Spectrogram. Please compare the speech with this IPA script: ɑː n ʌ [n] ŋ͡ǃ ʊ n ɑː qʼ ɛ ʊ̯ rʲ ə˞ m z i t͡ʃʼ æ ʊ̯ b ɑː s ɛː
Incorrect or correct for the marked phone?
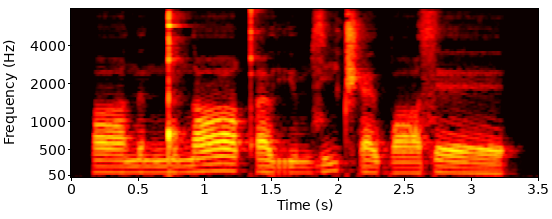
correct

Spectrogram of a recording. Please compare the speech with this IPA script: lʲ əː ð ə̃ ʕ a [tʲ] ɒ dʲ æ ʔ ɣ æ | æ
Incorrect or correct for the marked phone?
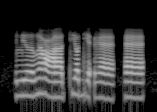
correct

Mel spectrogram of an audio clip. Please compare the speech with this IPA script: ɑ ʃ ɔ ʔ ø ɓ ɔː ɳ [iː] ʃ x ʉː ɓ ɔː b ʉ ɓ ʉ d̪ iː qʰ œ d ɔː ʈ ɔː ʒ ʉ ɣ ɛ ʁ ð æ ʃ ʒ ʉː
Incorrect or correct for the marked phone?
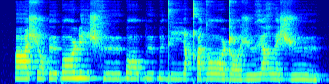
correct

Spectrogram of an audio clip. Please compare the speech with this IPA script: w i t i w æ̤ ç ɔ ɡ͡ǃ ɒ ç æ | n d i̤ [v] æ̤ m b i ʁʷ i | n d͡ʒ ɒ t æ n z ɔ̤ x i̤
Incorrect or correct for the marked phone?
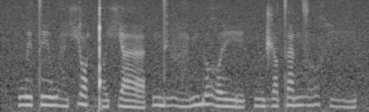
correct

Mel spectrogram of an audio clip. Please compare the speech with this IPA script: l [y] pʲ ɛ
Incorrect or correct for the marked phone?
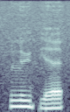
correct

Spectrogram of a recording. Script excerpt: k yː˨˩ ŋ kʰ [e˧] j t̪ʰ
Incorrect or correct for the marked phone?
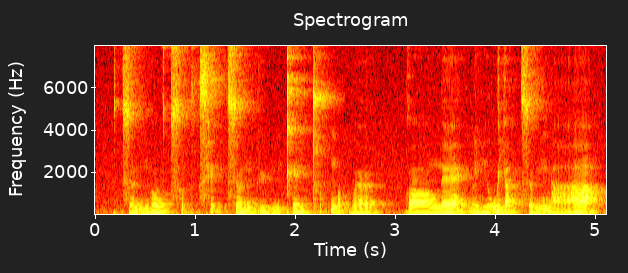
incorrect: e˨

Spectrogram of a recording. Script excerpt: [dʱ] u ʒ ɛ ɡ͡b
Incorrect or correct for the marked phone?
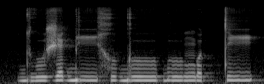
correct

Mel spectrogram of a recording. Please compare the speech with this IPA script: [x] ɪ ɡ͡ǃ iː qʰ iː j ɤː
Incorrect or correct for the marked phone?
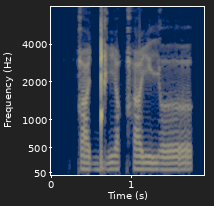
incorrect: q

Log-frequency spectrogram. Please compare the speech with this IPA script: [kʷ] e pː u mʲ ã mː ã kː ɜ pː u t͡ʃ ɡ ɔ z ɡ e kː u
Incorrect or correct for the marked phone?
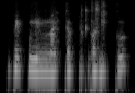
incorrect: p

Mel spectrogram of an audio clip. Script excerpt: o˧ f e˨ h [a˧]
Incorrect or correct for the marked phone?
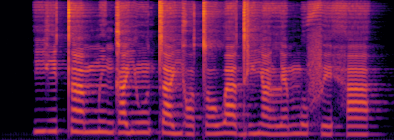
correct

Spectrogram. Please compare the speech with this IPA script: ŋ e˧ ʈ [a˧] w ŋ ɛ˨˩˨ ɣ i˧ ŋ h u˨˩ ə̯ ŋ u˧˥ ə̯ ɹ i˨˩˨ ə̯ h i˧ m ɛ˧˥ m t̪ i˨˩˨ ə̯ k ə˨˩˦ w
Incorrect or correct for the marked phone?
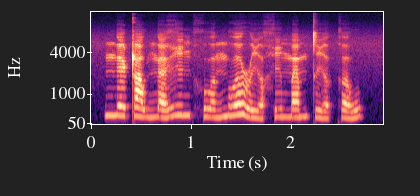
incorrect: a˨˩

